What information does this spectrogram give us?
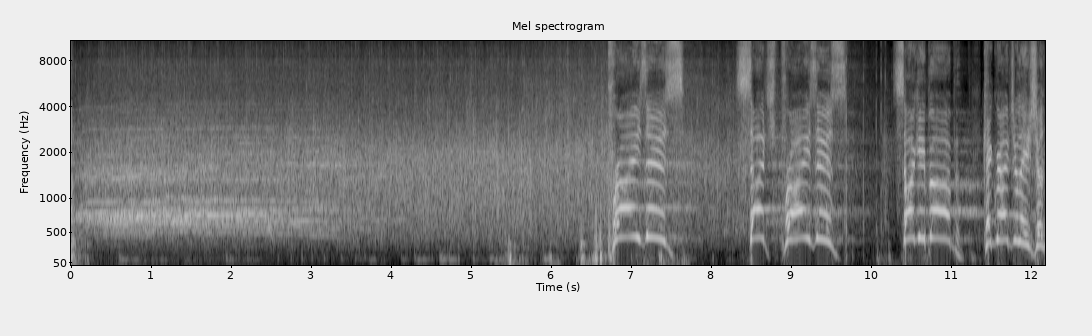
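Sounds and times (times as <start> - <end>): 
audience applause: 0.0 - 10.3
speech: 6.8 - 12.1.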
